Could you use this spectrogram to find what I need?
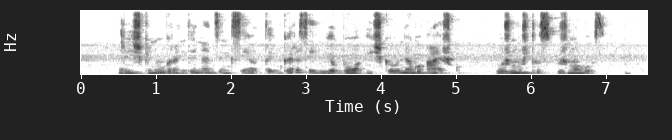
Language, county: Lithuanian, Klaipėda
